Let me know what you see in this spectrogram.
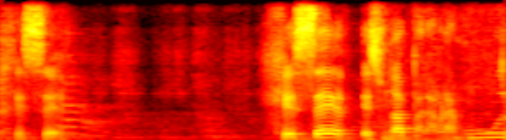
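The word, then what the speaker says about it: חסד: La palabra que nosotros vemos aquí como misericordia es una palabra hebrea que se pronuncia Jesed.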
